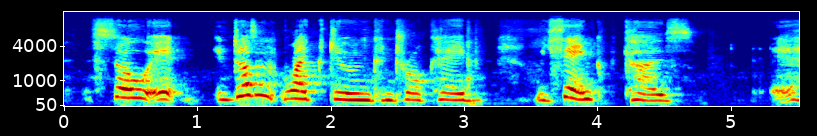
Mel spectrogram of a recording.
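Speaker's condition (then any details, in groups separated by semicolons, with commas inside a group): No condition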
